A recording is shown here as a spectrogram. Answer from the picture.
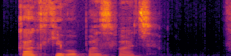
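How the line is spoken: Ingratiating question. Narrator (Russian): Вкрадчиво спросила

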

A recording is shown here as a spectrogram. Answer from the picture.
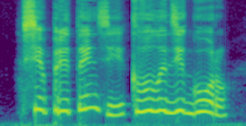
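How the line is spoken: Laughing reply. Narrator (Russian): рассмеявшись, ответствовала девушка

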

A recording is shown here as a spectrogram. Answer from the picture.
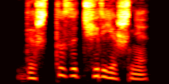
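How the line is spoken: Whispering to oneself. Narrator (Russian): прошептала я себе

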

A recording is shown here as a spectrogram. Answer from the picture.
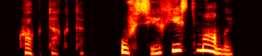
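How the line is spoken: Soft objection. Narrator (Russian): мягко возражаю

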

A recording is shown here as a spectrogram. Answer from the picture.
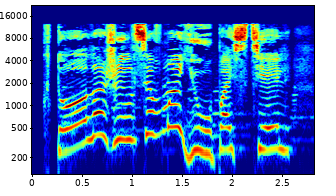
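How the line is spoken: Subdued growl. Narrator (Russian): Зарычала Настасья Петровна, но не так громко

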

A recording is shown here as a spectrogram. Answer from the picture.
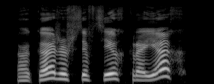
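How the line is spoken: Laughing loudly. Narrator (Russian): расхохотался русский

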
